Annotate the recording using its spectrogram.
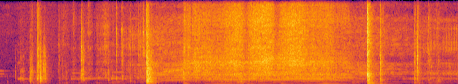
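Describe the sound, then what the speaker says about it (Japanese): Back of a knife scraping burnt resin off a doll head, a sustained gritty rasp for a few seconds with sharper knocks and scrapes at the start and end, close up and fairly loud. "このナイフのね、この背中とかでガリガリガリって削って 取ってあげましょう"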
